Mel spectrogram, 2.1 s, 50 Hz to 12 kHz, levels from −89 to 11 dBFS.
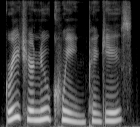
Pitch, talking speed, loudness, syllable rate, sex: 240 Hz, 140 wpm, -16 LUFS, 3.3 syllables/s, female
